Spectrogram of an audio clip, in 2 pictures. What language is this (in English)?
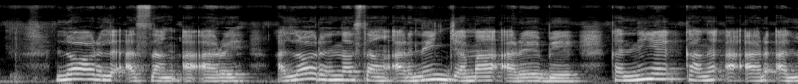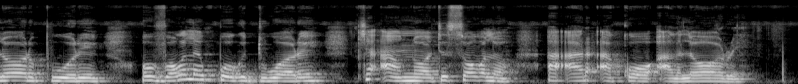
Southern Dagaare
